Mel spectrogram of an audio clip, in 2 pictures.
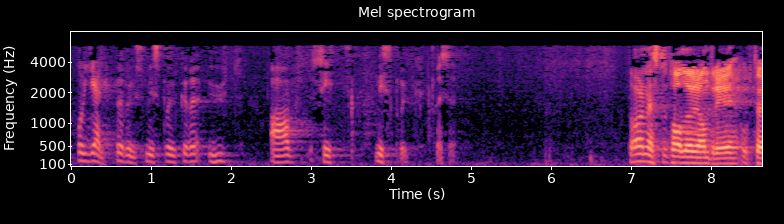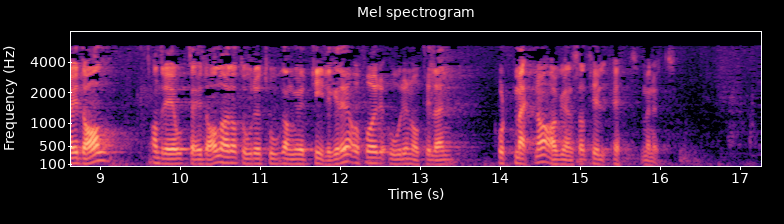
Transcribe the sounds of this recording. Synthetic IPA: ɔjɛlpəɾʉːsmɪsb̥ɾʉːkəɾəʉːt̪ | ɑːʋsɪt̪ | mɪsb̥ɾʉ̰ːkʰ | ʁɛs | d̪̥ɑːænɛst̪ət̪ʰɑːləɾɑnd̪ɾeːʊkt̪ʰœʏd̪ɑːl | ɑnd̪ɾeːʊkt̪ʰœʏd̪ɑːlhɑɾhɑt̪ːuːɾət̪ʰuːɡɑŋːəɾʈʰiːlɪɡəɾəɔfoːɾuːɾənoːt̪ʰɪlɛɪn | kʰɔʈːmæʈɳɑɑːʋɡɾɛnsɑt̪ʰɪlɛt̪mɪnʉ̰t̪ː

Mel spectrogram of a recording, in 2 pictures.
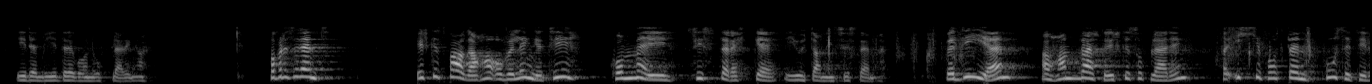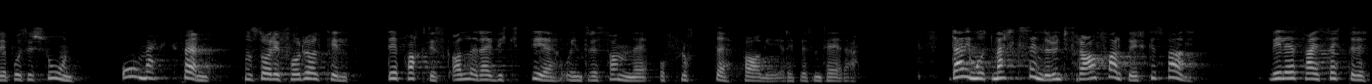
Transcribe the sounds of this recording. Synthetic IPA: ɪd̪ɛnʋiːd̪əɾəɡoːənd̪əʊpʰlæːɾɪŋɑ | hɔpʰɾɛsɪd̪ɛnt̪ | ʏɾkəsfɑːɡɑɦɑɾoːʋəɭɛŋːəʈʰiː | kʰɔmːəisɪst̪əɾɛkːəɪʉːt̪̚d̪ɑnːɪŋsʏst̪eːməʋæɖiːənɑʋɦɑnd̪ʋæɾkɔʏɾkəsɔplæːɾɪŋhɑɾʔɪçːəfɔt̪ːɛnpʰuːsɪt̪ʰiːʋəpʰʊsɪʂuːn | ɔmæɾksɛnsɔmst̪oːɾɪfɔɾhɔlt̪ʰɪl | d̪̥ɛæɾfɑkt̪ɪskɑlːəd̪æɪʋɪkt̪ɪəɔɪnt̪əɾəsɑnːəɔflɔt̪ːəfɑːɡəɾɛpɾɛsnt̪ʰeːɾə | d̪æɾɪmuːt̪mæɾksɛnd̪əɾʉnt̪fɾɑːfɑlpʰɔʏɾkəsfɑːɡ | ʋɪljæsæɪsɛt̪ːəɾ

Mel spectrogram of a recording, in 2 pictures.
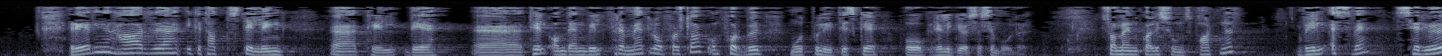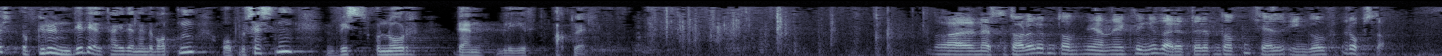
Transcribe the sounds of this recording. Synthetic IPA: ɾɛjeːɾɪŋənɦɑːɾɪkːət̪ʰɑt̪ːst̪ɪlːɪŋ | t̪ʰɪld̪ɛ | t̪ʰɪlɔmd̪ɛnʋɪlfɾɛmːəɛt̪loːʋfɔʂɭɑːɡɔmfɔɾbʉːd̪muːt̪̚pʰʊliːt̪ɪskəɔɡɾɛlɪɡjøːsəsʏmbṵːlə̰ɾ | sɔmeːnkʰʊɑlɪsuːnspʰɑːʈnəɾ | ʋɪlɛsʋeːsɛɾɪøːst̪ɔɡɾʉnd̪ɪd̪eːlt̪ʰɑːiːd̪ɛnːəd̪ɛbɑt̪n̩ɔpʰɾʊsɛsn̩ʋɪsɔnɔɾ | d̪ɛnbliːɾ | ɑk̚t̪ʉɛ̰lː | d̪oːæɾnɛst̪ət̪ʰɑːləɾɛpn̩t̪ʰɑnt̪nɪjɛnːɪkʰlɪŋːəd̪æɾɛt̪əɾɛsn̩t̪ʰɑnt̪n̩çɛlɪŋɡɔlfɾɔpst̪ɑ̰ː

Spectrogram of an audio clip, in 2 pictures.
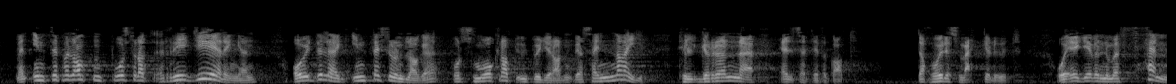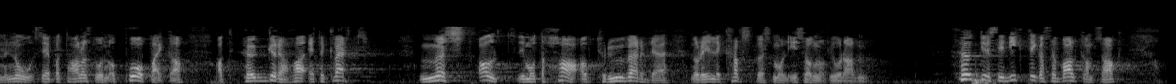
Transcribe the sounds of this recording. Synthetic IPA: mɛnɪnt̪əɾpəlɑnt̪n̩pʰoːst̪oːɾɑt̪ɾɛjeːɾɪŋən | œʏd̪əlɛɡɪnt̪ɛksɡɾʉnd̪lɑ̰ːɡəfɔɾsmoːkʰɾɑft̪ʉːt̪̚bʏɟəɾɑ̰d̪n̩ʋɛːɔsæɪnæɪt̪ʰɪlɡɾœnəʔɛlsæɾt̪ɪfɪkʰɑ̰ːt̪ | d̪̥ɛhɦœʏd̪əsmæɾkəlɪʉːt̪ | ʔɔɛɡɛʋəlnʉməɾfɛmnuːseːɾpɔt̪ʰɑːləst̪uːln̩ɔ̰pʰoːpæɪkɑʔɑ̰t̪hœɡəɾəɦɑɾʔɛt̪ːəɾkʰʋæɾt̪ | mœst̪ɑlt̪d̪ɛmɔt̪ːəhɑːʔɑ̰ʋt̪ʰɾʉːʋæɾd̪ə̰nɔɖɛjɛlːəɾkʰɾɑft̪spœʂmoːlʔɪ̰sɔŋənɔ̰fjuːɾɑ̰ːd̪n̩ | hœɡːəɾəsɛːɾʋɪkt̪ɪɡɑst̪ɔbɑlkʰɑmpsɑːk

